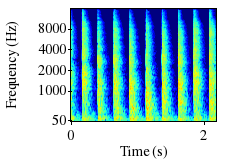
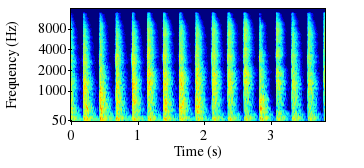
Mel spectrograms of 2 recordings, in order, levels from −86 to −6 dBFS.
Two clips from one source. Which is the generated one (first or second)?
second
